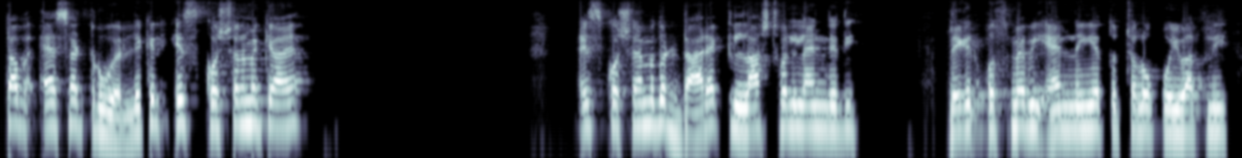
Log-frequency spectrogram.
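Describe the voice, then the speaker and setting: A man with a fairly high voice teaches a maths lecture at a board. He walks through each step, putting questions to the class and answering them himself. He drops to a slow, careful pace when he reads out a formula. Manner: explains step by step, asking and answering his own questions; slows right down when dictating formulas.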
